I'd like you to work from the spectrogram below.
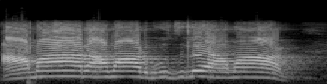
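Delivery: forceful loud shouting. Retelling someone shouting in front of Natalia, waving hands: shouting loudly. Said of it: "চিৎকার করে বলছে ... এইভাবে বলছে".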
